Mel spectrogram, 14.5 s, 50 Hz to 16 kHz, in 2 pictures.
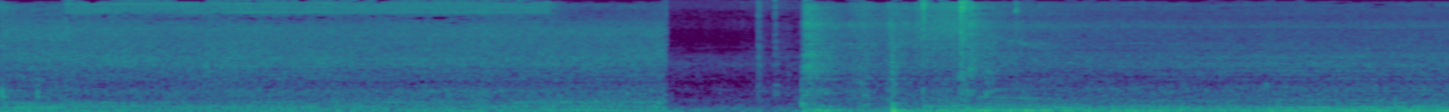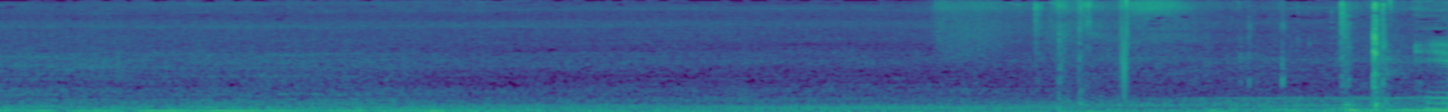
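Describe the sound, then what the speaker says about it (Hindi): A 660cc engine of a 2021 Suzuki Alto VXL AGS is started after a brief pause, then settles into a steady, low idle hum that continues close by to the end. "गाड़ी को मैं आपको स्टार्ट करके दिखा देता हूँ।"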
